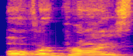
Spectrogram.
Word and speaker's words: overpriced: Yes, we say overpriced. You relax or you relax in the the third syllable or you say overpriced. Priced. That's the longest vowel here or the longest chunk of the word. So that's is a stressed syllable.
